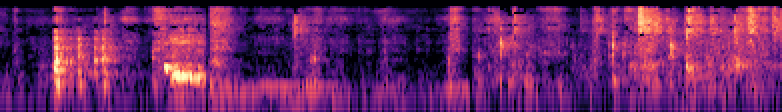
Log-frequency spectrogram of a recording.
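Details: Pug dog giving short, yelping vocal sounds, the clearest a brief whine-like call near the middle, mixed with people talking and laughing in a small indoor room.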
